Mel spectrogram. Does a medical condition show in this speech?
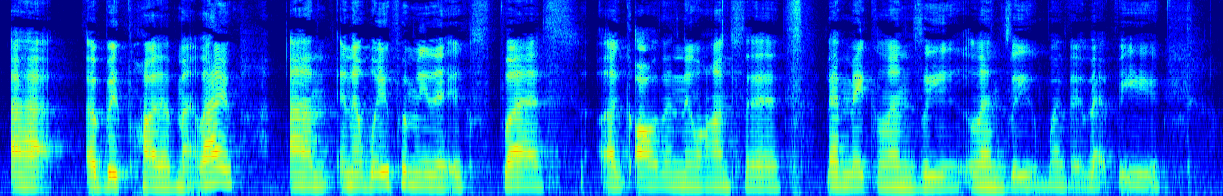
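Yes: cerebral palsy.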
